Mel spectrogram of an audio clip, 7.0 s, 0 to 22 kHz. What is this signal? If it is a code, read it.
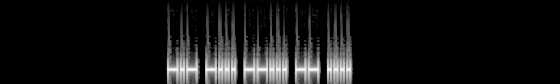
Morse code, heard as a keyed tone, about 30 wpm, 700 Hz. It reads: KB7MH
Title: USA Call Signs - 5 Characters - Repeated 3x - 30wpm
